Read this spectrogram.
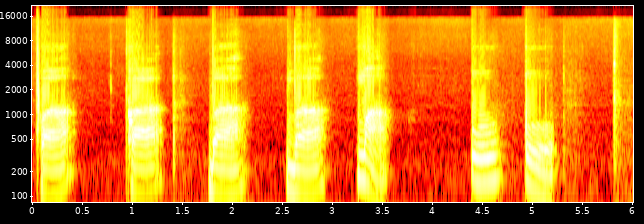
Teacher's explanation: ಅಕ್ಷರಗಳು ತುಟಿಗಳ ಸಹಾಯದಿಂದ ಹುಟ್ಟುತ್ತವೆ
